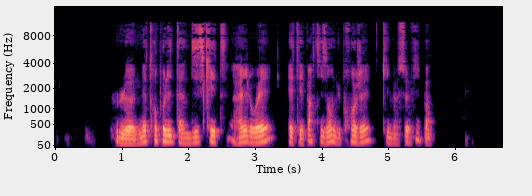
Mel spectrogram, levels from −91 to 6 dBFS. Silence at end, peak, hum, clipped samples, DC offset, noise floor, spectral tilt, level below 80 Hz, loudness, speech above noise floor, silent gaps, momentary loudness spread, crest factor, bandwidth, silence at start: 1.05 s; 0 dBFS; none; under 0.1%; under 0.1%; -80 dBFS; -5 dB/octave; -46 dBFS; -18 LUFS; 62 dB; none; 13 LU; 18 dB; 11.5 kHz; 0.9 s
